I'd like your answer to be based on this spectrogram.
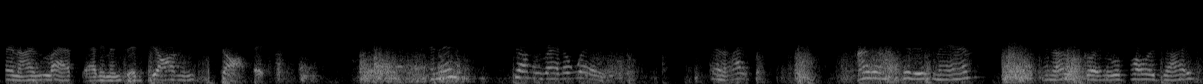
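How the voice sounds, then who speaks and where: An actress playing a young woman in shock, telling an attack in halting, tearful bursts in a 1960s horror film. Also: fairly high pitch, heavy background noise, natural voice. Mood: dazed. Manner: halting, dazed, breaking into sobs. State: crying, in shock. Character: dazed terrified young woman recounting an attack. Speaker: film character.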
